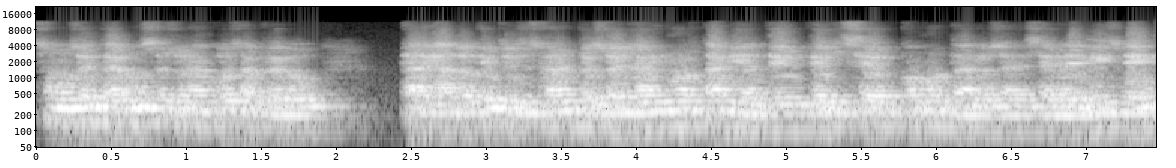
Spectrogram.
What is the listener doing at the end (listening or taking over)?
taking over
